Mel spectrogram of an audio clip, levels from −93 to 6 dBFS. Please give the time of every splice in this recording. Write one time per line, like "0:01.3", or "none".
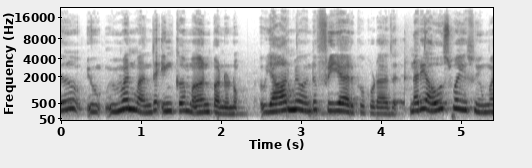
0:02.3
0:04.2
